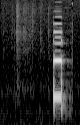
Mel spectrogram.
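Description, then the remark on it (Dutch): A short, bright electronic beep from a phone barcode scanner app as it scans the barcode on the bottom of a package of rice, a single confirmation tone lasting about a tenth of a second, clear with a faint blip just before it. “Ik heb toevallig aan de onderkant van een pakje rijst gescand nu op dit moment.”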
